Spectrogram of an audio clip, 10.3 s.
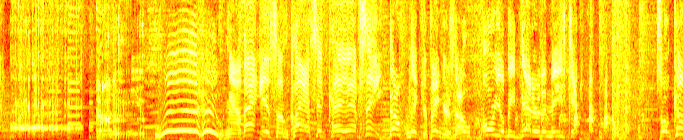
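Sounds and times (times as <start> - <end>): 
loud burps: 0.0 - 2.4
speech: 3.5 - 9.3, 9.9 - 10.2.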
